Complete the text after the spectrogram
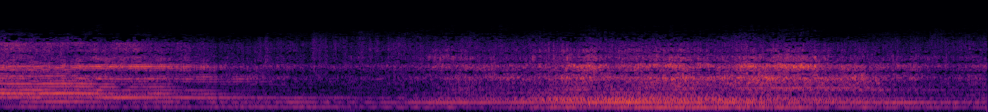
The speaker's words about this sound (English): Then you wade out to the plane. And a few minutes later, you're skimming across the bay, headed toward the Gulf.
